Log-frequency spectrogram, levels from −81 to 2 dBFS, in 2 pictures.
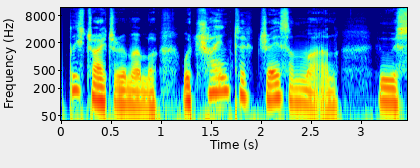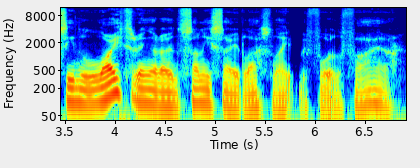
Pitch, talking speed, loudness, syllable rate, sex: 95 Hz, 190 wpm, -19 LUFS, 5.8 syllables/s, male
